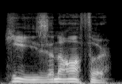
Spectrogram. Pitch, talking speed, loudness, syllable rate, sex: 110 Hz, 145 wpm, -14 LUFS, 3.8 syllables/s, male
